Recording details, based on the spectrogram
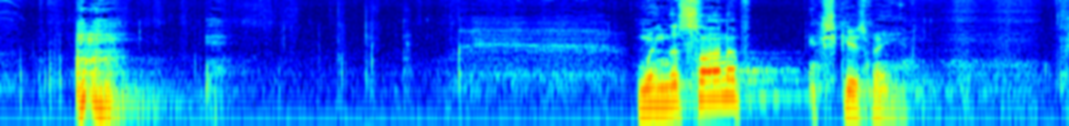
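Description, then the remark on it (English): A person clears their throat before a gospel reading: a short rasp, a quiet pause, then a longer, harsher clearing followed by one more gruff burst. “I had to clear my throat.”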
